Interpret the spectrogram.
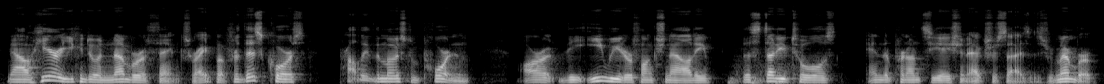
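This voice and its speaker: A male instructor giving a relaxed, casual walkthrough of a mobile study app, with frequent fillers. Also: on the low side, gravelly. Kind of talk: screen-recorded app tutorial.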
